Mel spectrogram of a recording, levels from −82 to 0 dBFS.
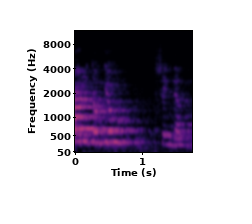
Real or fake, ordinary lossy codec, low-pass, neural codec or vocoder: real; MP3, 32 kbps; 10.8 kHz; none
